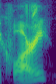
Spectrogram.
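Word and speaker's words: quori: the name cow can you help me say pronounce their name you mean the quarry quarry there you go these creatures are known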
